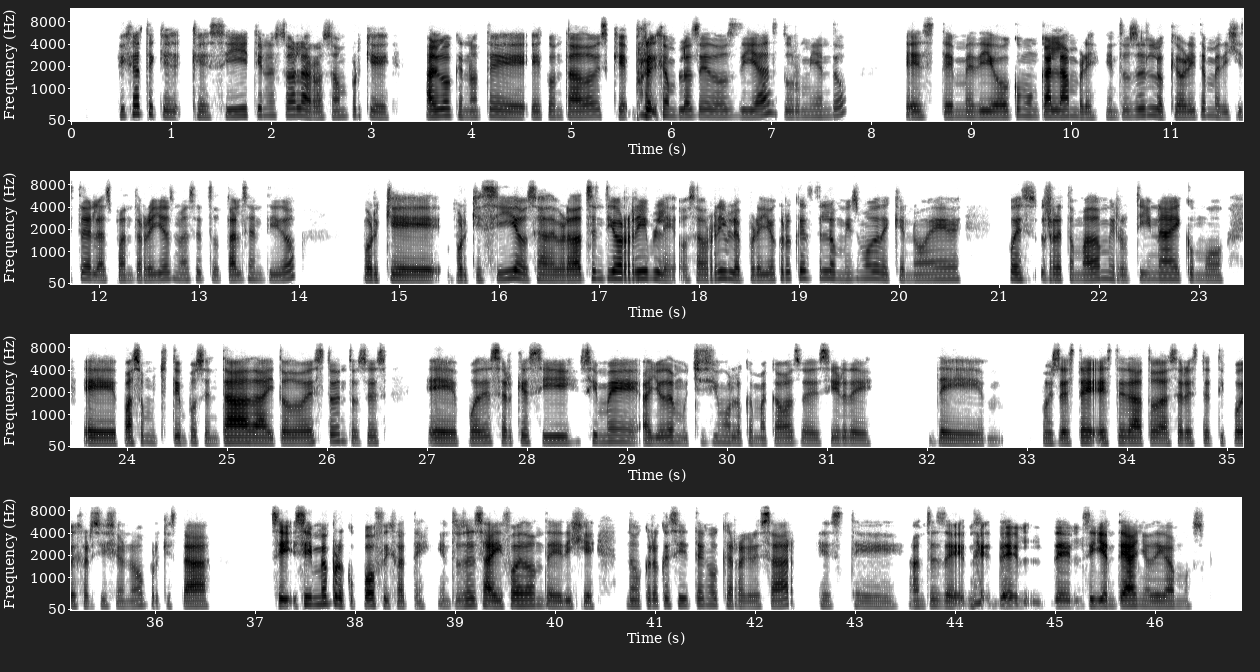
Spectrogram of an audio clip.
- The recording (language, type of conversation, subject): Spanish, advice, ¿Cómo puedo superar el miedo y la procrastinación para empezar a hacer ejercicio?
- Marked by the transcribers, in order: laughing while speaking: "por ejemplo"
